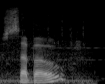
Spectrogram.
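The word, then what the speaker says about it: sabot: sad sad sad world the t is silent in saot by the way it's a short o Sabo Sabo Sabo Sabo thought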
